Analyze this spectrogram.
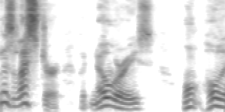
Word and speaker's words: Leicester: I can't believe I said it was Leicester. I just couldn't believe it'd be Lester because that's just Lester, Lester.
